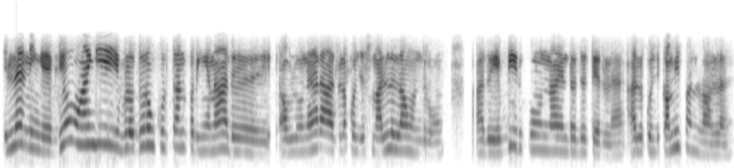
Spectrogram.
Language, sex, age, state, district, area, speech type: Tamil, female, 18-30, Tamil Nadu, Tiruvannamalai, urban, conversation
